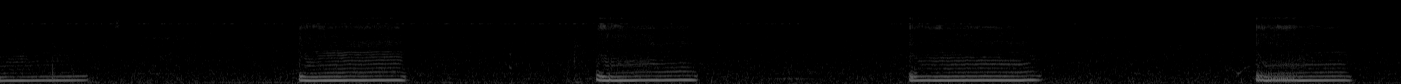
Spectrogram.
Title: My cat snoring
